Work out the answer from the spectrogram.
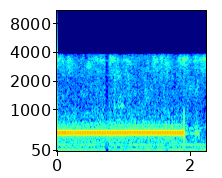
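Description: A telephone tone sounds during a call transfer: one steady, single-pitched beep holds for nearly two seconds, then cuts off abruptly, leaving faint line hiss.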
